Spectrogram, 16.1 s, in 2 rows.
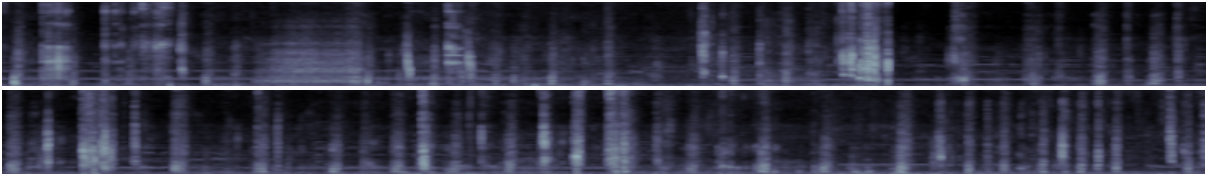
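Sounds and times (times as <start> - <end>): faint high-pitched tone: 0.0 - 12.5
vegetables crunching being chewed: 0.0 - 16.0.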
